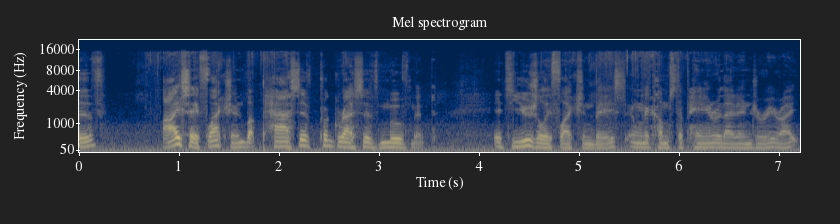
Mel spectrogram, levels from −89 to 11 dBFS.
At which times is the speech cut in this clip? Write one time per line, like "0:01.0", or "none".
none

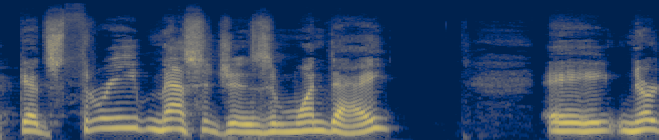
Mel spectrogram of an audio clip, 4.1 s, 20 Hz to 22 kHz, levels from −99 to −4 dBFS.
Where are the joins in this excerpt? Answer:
none

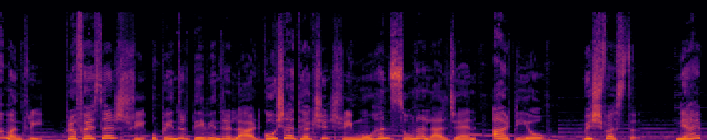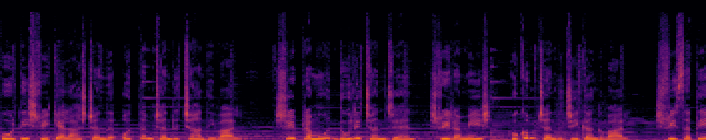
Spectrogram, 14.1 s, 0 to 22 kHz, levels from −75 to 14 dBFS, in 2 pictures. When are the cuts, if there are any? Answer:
0:05.6

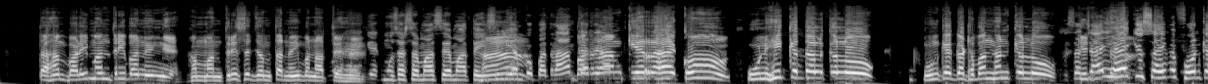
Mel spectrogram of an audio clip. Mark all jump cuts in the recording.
none

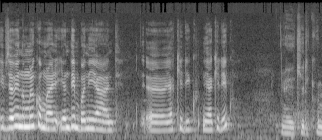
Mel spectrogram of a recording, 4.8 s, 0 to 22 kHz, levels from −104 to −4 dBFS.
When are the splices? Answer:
none

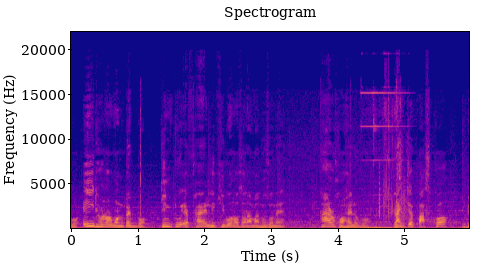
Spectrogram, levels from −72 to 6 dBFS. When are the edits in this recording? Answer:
0:01.2
0:04.7

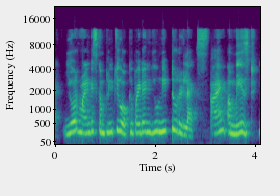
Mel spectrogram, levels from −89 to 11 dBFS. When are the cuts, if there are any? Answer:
0:03.1

